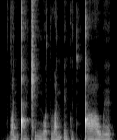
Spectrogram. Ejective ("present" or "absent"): absent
